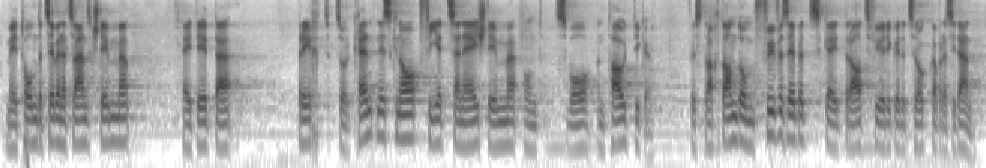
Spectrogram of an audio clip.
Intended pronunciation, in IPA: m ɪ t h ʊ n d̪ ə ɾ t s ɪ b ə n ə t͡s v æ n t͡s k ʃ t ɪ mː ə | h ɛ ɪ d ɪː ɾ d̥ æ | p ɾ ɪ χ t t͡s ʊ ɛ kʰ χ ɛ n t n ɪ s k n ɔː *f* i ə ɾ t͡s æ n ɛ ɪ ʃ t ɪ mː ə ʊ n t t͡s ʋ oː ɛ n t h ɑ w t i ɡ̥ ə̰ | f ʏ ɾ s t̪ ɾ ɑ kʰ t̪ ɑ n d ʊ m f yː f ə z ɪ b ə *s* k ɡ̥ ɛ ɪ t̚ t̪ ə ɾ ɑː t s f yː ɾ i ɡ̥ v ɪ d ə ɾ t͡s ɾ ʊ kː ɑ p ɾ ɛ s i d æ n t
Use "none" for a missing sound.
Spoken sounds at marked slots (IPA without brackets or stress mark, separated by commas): f, t͡s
